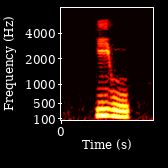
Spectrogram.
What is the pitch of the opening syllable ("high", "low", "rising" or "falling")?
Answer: low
